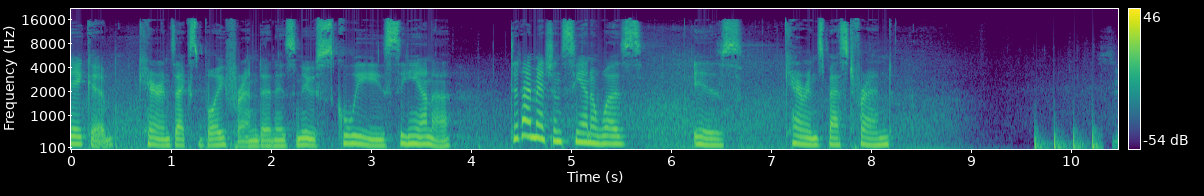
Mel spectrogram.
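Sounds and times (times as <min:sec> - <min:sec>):
speech: 0:00.0 - 0:08.3
firm knocking on a door: 0:09.6 - 0:10.4.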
